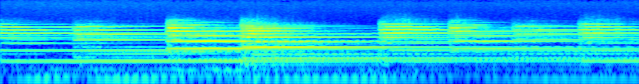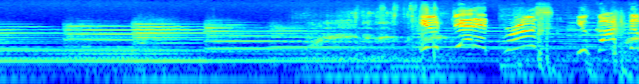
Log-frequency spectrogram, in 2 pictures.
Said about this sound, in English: And as the clapper begins its swing, we hear the resounding bell clangs from Big Ben ringing out.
